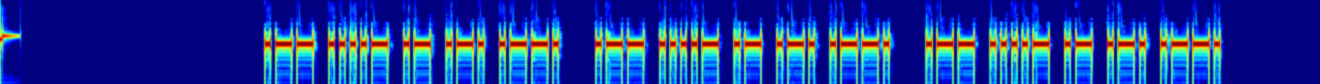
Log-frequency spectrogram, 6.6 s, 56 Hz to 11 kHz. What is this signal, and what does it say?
Morse code, heard as a keyed tone, about 44 wpm, 700 Hz. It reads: W4ARP W4ARP W4ARP
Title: USA Call Signs Repeated 3x 45wpm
